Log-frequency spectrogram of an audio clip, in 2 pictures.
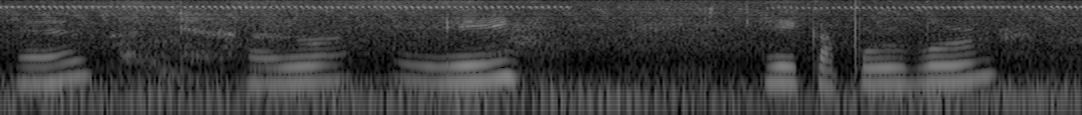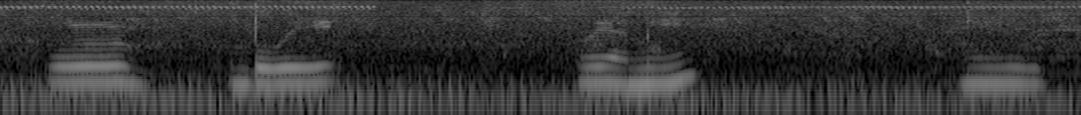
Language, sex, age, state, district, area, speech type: Assamese, female, 30-45, Assam, Sivasagar, rural, spontaneous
